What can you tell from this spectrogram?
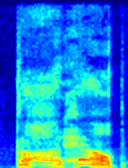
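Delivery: very high, loud cry for help; imitated panicked child's shriek; child's scream. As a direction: scream it like a terrified little boy. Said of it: "And he screamed".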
